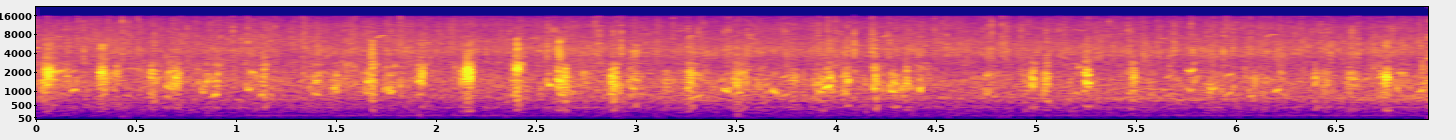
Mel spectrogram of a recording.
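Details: Ducks massed in the cold at Sainte-Adele, Quebec, on a December afternoon at -3°C; loud, busy chorus of sharp quacks and raspy notes, overlapping constantly with a few strong nearby calls.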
